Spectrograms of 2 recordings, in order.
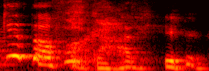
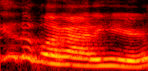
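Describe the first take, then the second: First: Laughing disbelief. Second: Said in the usual way. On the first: Retold or imitated. Disbelief at the old-age death claim.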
